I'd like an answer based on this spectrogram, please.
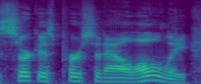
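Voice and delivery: ordinary talk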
